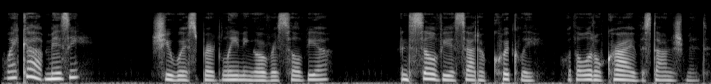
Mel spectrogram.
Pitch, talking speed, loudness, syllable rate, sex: 215 Hz, 160 wpm, -17 LUFS, 5.5 syllables/s, female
